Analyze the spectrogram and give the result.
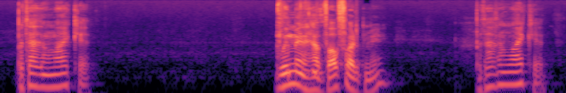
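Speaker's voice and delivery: stone-cold serious, deadpan, no laugh. Retelling the reply of the guy preparing the food: imitating someone dead serious. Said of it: "dead serious".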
